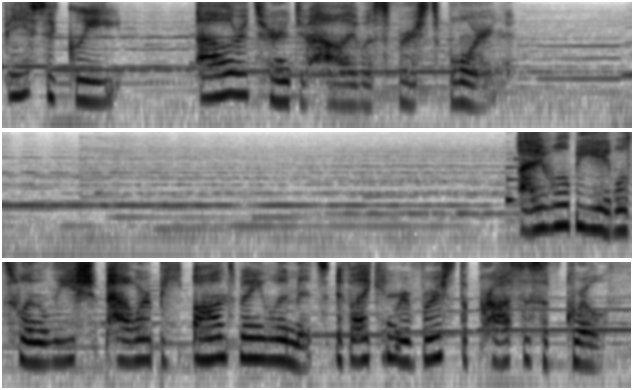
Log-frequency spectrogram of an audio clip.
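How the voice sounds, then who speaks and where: A woman voicing a small, gentle and wise young nature deity in an anime video game, composed, thoughtful and selfless. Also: high-pitched, fairly even intonation, normal speed, close to an everyday voice. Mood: serene acceptance. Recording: music behind the voice.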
